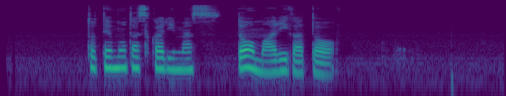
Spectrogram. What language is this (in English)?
Japanese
